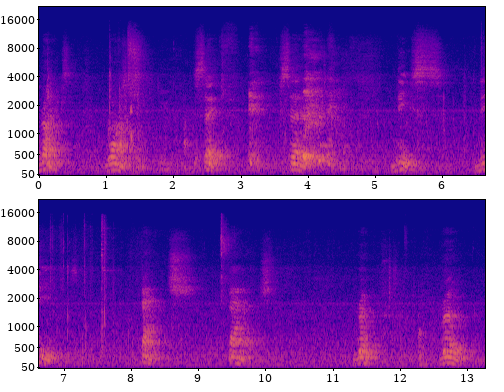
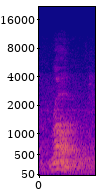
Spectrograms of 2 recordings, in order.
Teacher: when we have a vowel before one of these forties consonants, its duration is reduced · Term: Preforties clipping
